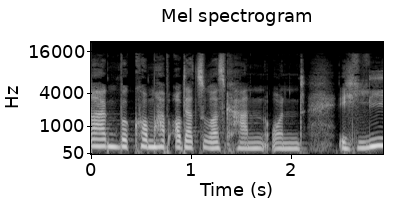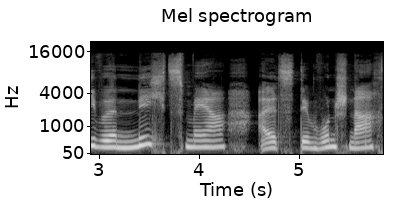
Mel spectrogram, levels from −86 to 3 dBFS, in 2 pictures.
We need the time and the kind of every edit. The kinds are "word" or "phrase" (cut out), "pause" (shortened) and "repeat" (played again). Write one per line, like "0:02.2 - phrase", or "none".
0:00.9 - word
0:01.3 - word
